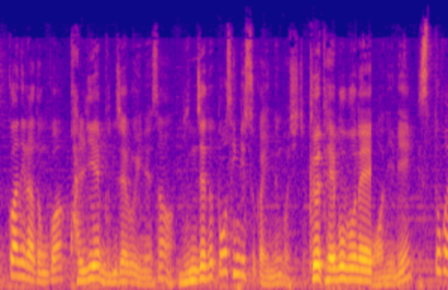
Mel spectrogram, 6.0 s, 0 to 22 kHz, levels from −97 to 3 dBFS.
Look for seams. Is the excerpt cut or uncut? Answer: uncut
